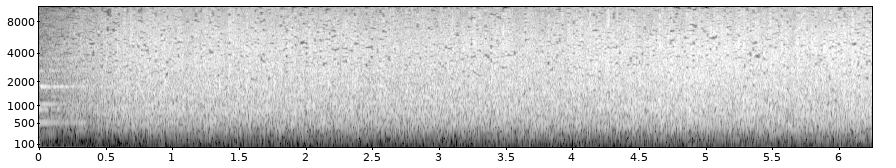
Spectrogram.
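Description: Audience applauding steadily after the song's final chord, whose tones fade out in the first moment.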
